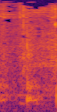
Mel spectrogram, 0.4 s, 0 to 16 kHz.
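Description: A shoe heel is tapped twice, giving two short, hollow knocks with a mid-pitched tone around 390 Hz and little low or high content. The heel sounds really hollow, a sign of cheap quality, and the shoes are expected to fall apart.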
